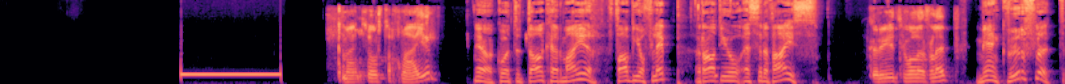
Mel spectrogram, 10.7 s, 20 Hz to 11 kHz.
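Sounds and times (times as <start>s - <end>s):
telephone ringback tone while placing a call: 1.8s - 2.9s
speech: 3.5s - 10.6s.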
